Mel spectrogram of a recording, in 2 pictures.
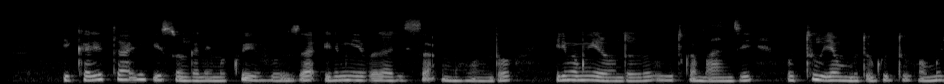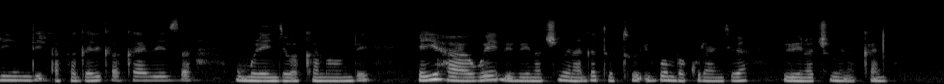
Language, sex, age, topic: Kinyarwanda, female, 18-24, finance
